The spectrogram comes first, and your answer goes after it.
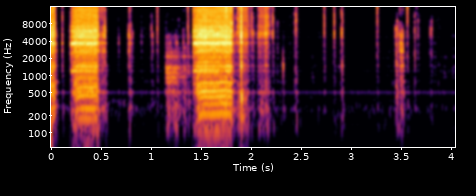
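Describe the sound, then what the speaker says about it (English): Sewing machine stitching a fabric face mask runs in two short, loud whirring bursts close by, followed by quieter clicks and taps. "And I'm just gonna sew that together."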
